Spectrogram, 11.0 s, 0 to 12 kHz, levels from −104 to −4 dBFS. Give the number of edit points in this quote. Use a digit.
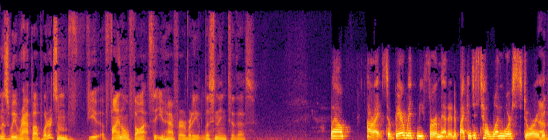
1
